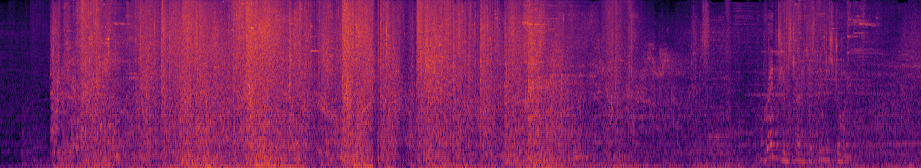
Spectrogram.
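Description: Video game battle effects clash and crash.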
